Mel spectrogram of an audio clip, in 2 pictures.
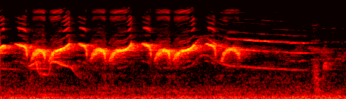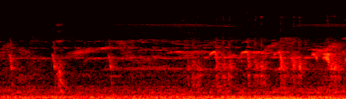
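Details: Yellow-billed Chinese hwamei kept in a cage at home: loud rolling warbled phrases for two seconds, then a sliding whistle and softer scattered chips and notes.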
